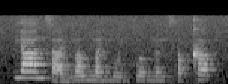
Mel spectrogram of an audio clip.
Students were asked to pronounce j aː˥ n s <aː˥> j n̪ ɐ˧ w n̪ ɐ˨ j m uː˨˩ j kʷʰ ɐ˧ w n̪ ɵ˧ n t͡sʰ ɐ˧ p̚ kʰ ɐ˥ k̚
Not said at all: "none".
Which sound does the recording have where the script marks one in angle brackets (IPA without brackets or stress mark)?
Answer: aː˨˩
